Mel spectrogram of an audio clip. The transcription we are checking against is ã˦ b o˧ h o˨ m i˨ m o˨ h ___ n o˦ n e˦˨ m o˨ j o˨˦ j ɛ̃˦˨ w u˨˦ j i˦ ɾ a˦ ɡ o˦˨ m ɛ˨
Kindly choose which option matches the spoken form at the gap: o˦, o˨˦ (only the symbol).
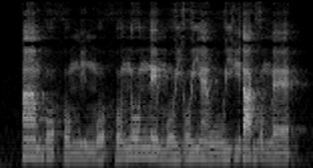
o˨˦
